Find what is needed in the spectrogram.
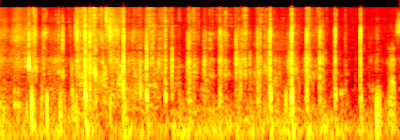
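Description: Irregular knocks and taps, several a second, from a freshly landed snapper being handled on the hard boat surface.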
